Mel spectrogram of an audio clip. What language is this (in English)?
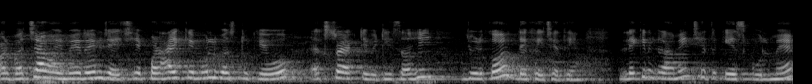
Maithili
